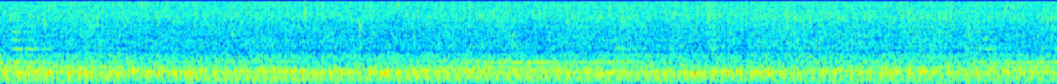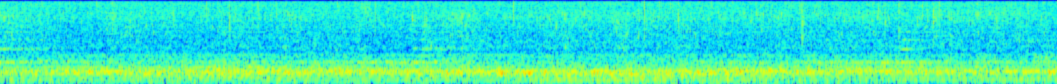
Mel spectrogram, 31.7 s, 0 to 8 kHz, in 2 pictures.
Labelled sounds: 0.2	0.6	vessel noise, 1.2 to 1.4 kHz
15.8	16.1	vessel noise, 1.2 to 1.4 kHz

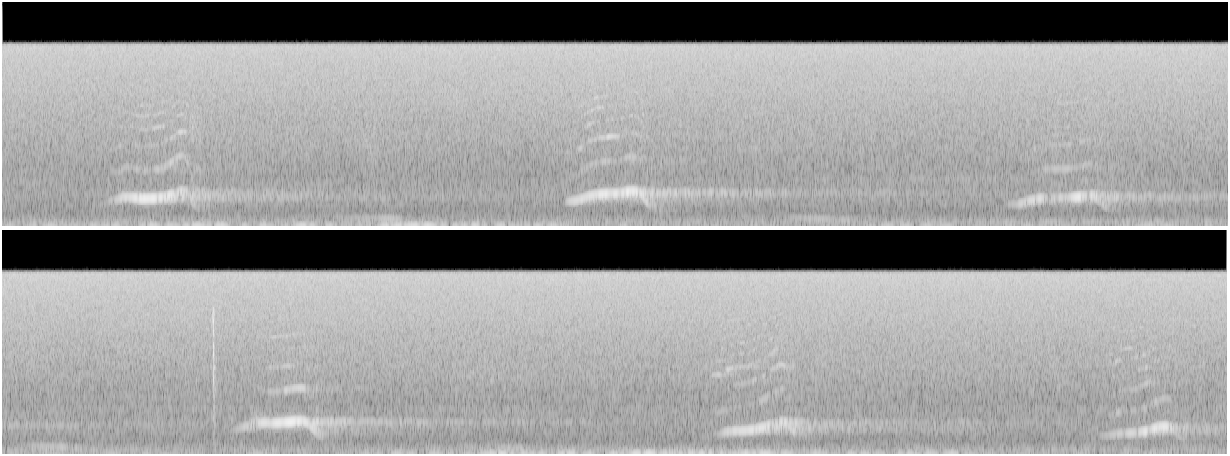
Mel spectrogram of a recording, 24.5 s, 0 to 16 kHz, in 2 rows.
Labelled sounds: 1.1	1.9	humpback whale, 0.86 to 1.8 kHz
5.7	6.2	humpback whale, 0.83 to 2.7 kHz
10.4	10.8	humpback whale, 0.90 to 1.5 kHz
14.8	15.3	humpback whale, 0.93 to 2.8 kHz
19.3	20.1	humpback whale, 0.83 to 1.7 kHz
23.4	24.0	humpback whale, 0.80 to 1.3 kHz

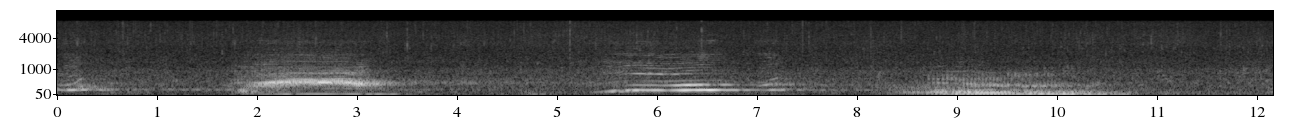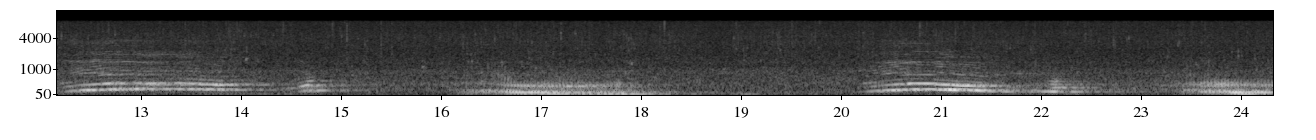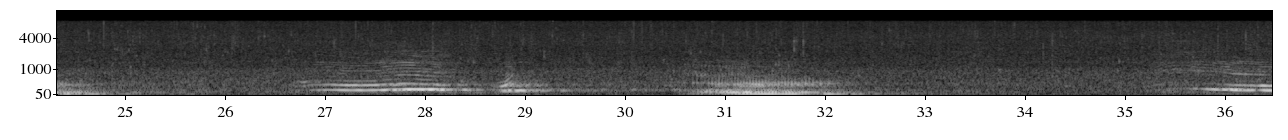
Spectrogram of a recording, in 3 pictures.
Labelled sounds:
5.6	6.6	humpback whale, 0.78 to 2.1 kHz
12.2	12.5	humpback whale, 1.4 to 1.6 kHz
12.9	13.4	humpback whale, 1.9 to 2.2 kHz
20.4	21.1	humpback whale, 1.1 to 3.4 kHz
27.4	27.9	humpback whale, 1.3 to 1.6 kHz
35.9	36.2	humpback whale, 1.2 to 1.6 kHz

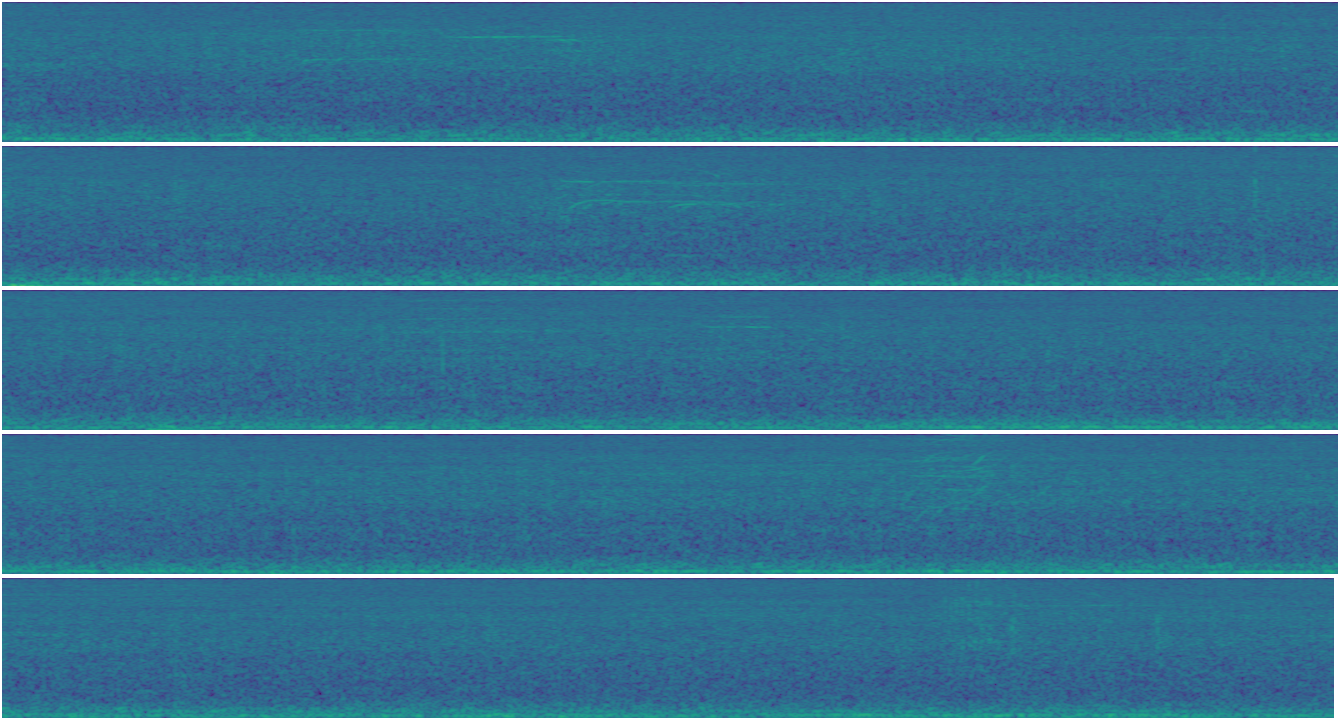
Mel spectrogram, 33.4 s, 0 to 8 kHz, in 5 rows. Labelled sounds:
2.2	2.9	killer whale, 2.7 to 4.6 kHz
9.4	10.5	killer whale, 1.6 to 4.4 kHz

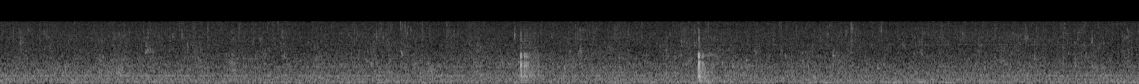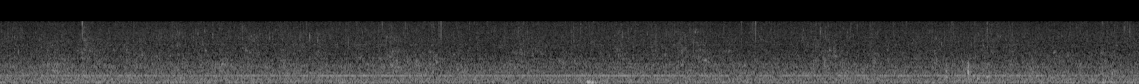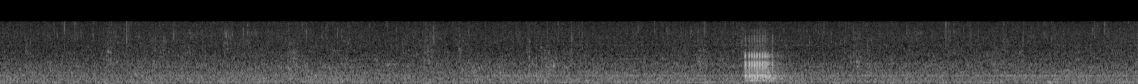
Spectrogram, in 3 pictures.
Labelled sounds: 30.2	30.5	croaking sound likely from a nearby submerged object, 1.3 to 1.7 kHz

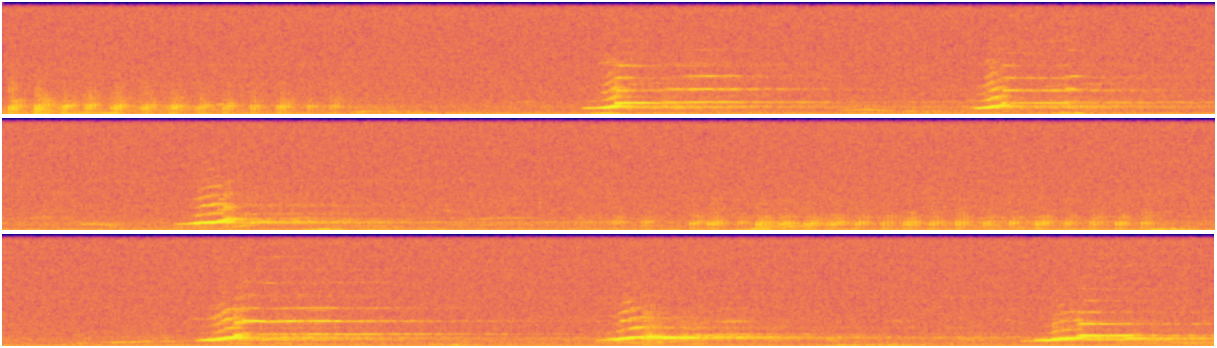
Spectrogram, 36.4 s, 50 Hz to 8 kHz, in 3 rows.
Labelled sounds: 6.0	7.4	humpback whale, 0.80 to 3.6 kHz
9.7	11.0	humpback whale, 0.80 to 2.8 kHz
14.0	14.6	humpback whale, 0.80 to 3.3 kHz
16.9	17.3	humpback whale, 0.80 to 1.2 kHz
26.1	28.0	humpback whale, 0.83 to 2.8 kHz
30.3	31.7	humpback whale, 0.80 to 2.8 kHz
34.7	35.7	humpback whale, 0.80 to 2.7 kHz

